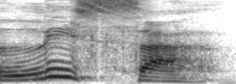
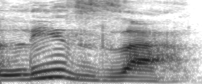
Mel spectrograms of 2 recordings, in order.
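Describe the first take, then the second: First: The middle consonant is an s sound. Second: The middle consonant is a z sound. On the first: The speaker calls it right. "Quando é escrito com S, é Lisa" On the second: The speaker calls it wrong. "Não é a Lisa, como a gente vê na dublagem do desenho aqui do Brasil"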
